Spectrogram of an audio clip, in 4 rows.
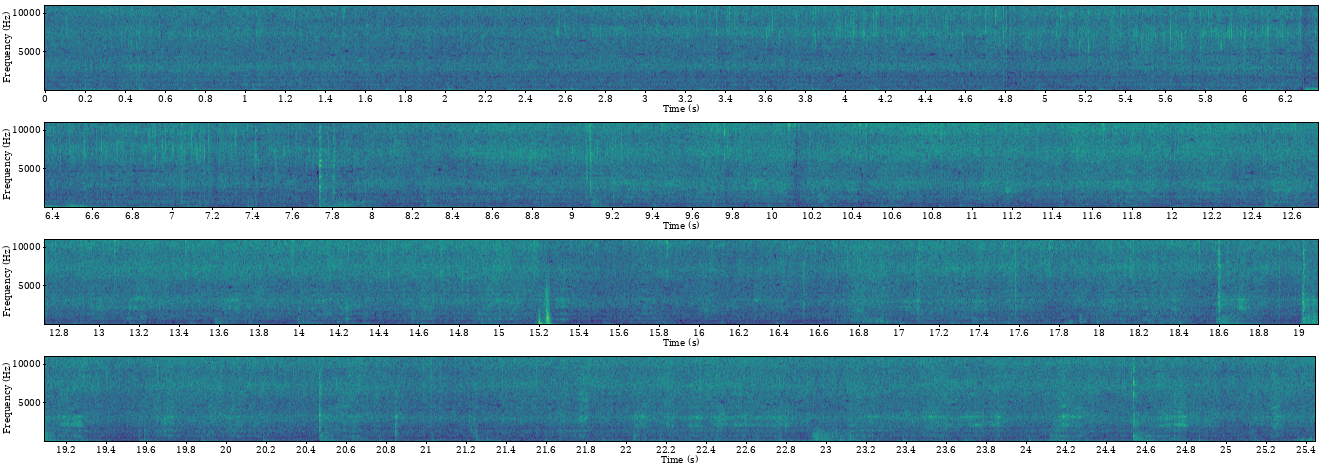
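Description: Ground onion-tomato masala paste sizzling in oil in a black kadhai as it is fried, with a steel spatula stirring and scraping through it. Scattered sharp clicks of the spatula against the pan, the loudest about 15 seconds in.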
